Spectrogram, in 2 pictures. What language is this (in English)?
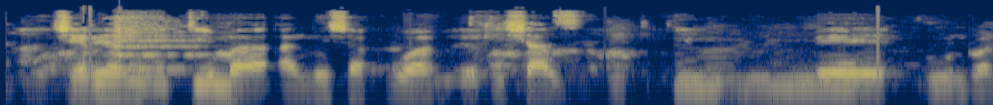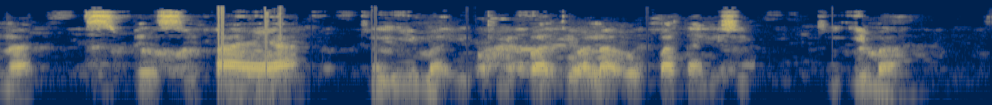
Swahili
